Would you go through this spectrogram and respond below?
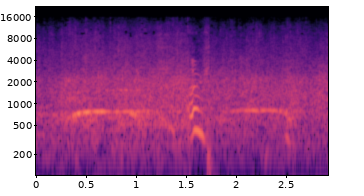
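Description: An audience claps for a speaker in steady, dense applause lasting the whole stretch, with a brief spoken word over it midway.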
